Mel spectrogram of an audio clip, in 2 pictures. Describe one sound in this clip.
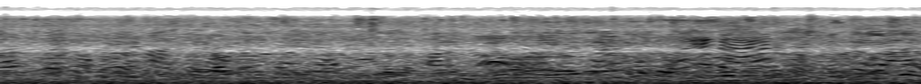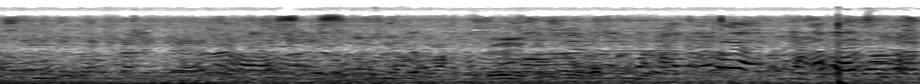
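A crowd of men and women chatters all around, close by, outdoors.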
